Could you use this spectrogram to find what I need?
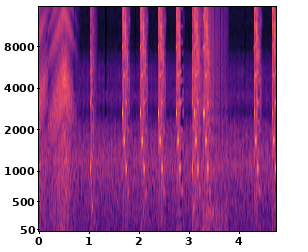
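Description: Electronic laser shots zap in short, sharp bursts.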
